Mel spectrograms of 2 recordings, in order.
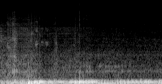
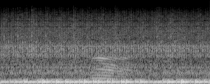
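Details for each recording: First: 1941 Chevrolet Business Coupe with dual exhaust, started with foot pedal starter: deep, loud, blatting rumble with rough clatter at low revs; exhaust leak through one muffler with a hole, needs a new muffler. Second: 1941 Chevrolet Business Coupe, likely newer mid-1950s 235 six, dual exhaust, one muffler holed: low, steady idle with even soft exhaust pulse, no knocks or ticks; runs perfect, normal idle.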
